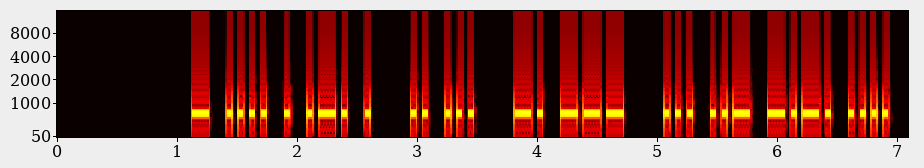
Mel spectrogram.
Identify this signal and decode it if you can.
Morse code, heard as a keyed tone, about 25 wpm, 700 Hz. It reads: THERE IS NO SUCH
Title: Sets of 5 Words Encore 25wpm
